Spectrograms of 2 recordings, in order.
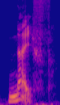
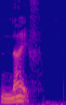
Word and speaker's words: knife: example the word knife knife we don't say k knife we just say knife the K is silent knife Christmas christ Miss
